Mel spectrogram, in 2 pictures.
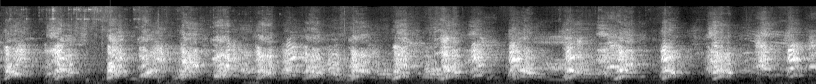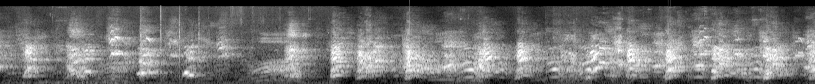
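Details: Male Cane Corso barking during attack training, a long run of fast, gruff barks at roughly two per second, uneven in timing, with a brief lull in intensity midway before resuming hard.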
